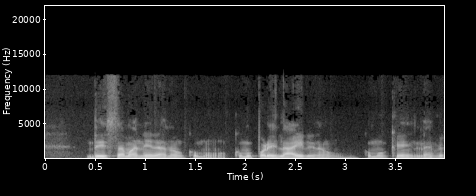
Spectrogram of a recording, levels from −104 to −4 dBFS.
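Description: No technical faults are audible.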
